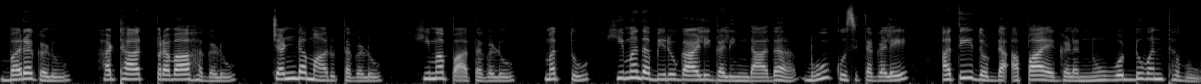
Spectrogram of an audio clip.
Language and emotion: Kannada, neutral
